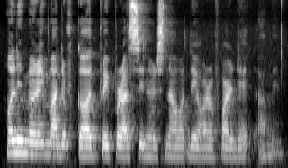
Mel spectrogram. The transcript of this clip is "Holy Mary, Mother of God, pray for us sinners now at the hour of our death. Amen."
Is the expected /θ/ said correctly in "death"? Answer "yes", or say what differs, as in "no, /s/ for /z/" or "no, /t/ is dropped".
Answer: no, /t/ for /θ/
